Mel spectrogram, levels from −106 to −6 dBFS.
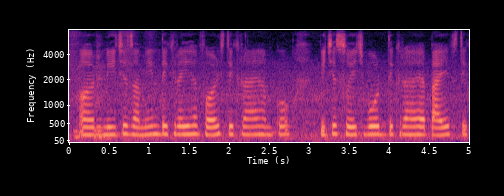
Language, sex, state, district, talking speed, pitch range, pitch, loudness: Hindi, female, Bihar, Samastipur, 225 wpm, 205-220 Hz, 215 Hz, -32 LUFS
